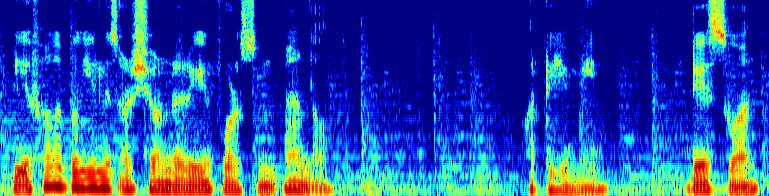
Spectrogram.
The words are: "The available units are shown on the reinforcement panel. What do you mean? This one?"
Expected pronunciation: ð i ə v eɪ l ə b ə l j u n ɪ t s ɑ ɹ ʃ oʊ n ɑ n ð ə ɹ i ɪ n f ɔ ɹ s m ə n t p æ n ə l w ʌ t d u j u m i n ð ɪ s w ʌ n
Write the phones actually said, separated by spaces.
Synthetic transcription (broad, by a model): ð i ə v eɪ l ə b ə l j u n ɪ t s ɑ ɹ ʃ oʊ ʊ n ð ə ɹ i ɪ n f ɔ ɹ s ə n p æ n ə l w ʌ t d u j u m i n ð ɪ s w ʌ n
